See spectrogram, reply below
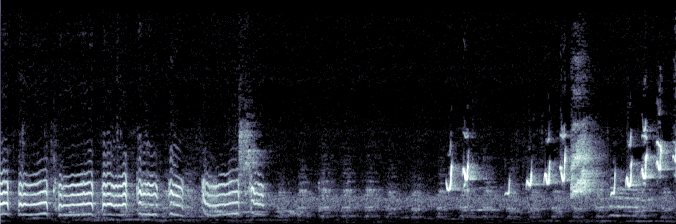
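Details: Long-tailed shrike, a kept bird, opening with a run of harsh, buzzy, evenly repeated notes with strong harmonics, then after a pause a mix of high, squeaky chirps and varied chattering phrases.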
